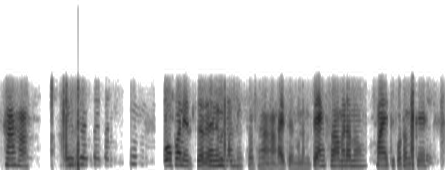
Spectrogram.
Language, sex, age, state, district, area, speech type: Kannada, female, 30-45, Karnataka, Uttara Kannada, rural, conversation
